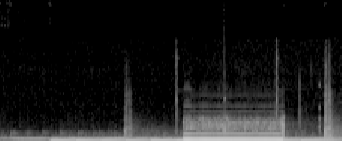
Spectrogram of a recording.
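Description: An outgoing phone call's ringing tone: a steady electronic purr that sounds, pauses briefly and sounds again, layered over a low bass line stepping through notes, with no talking.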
